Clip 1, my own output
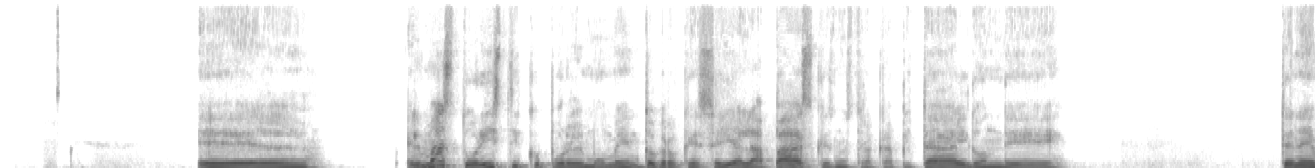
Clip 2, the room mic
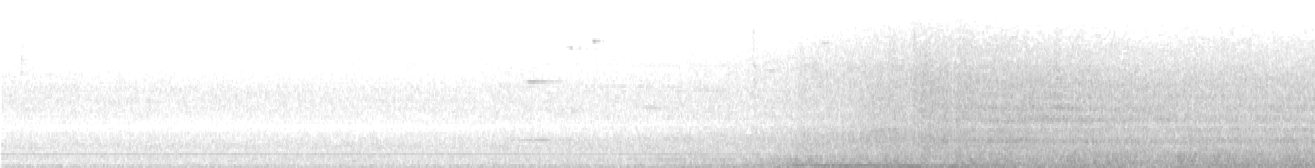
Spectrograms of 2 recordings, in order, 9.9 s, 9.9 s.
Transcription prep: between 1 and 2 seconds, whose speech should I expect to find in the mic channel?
neither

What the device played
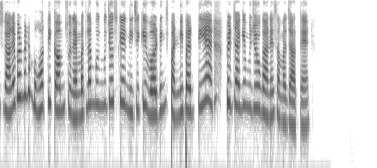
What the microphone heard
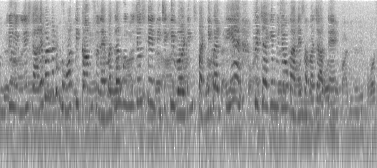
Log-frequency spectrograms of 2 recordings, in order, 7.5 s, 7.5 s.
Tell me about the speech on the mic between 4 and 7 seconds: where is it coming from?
both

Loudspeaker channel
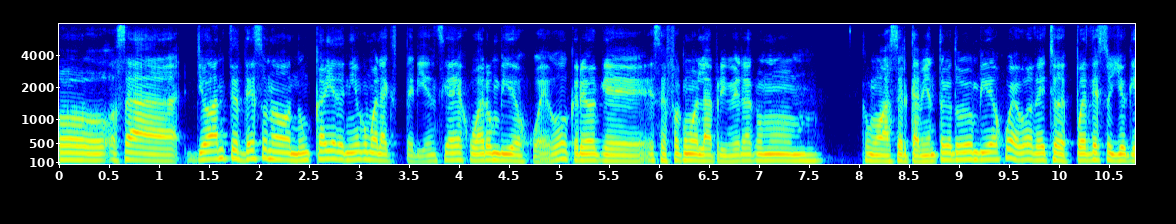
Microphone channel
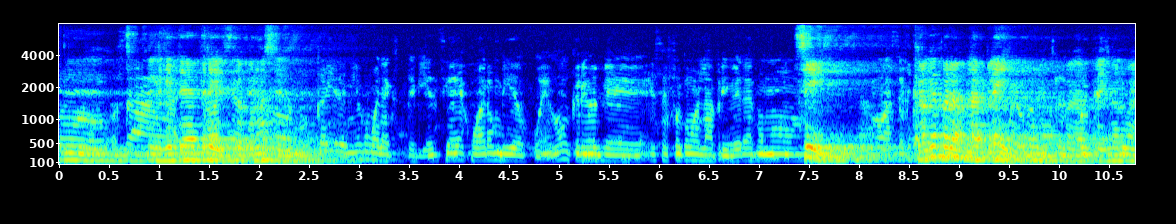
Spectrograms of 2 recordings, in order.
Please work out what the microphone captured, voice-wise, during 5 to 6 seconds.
echo only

